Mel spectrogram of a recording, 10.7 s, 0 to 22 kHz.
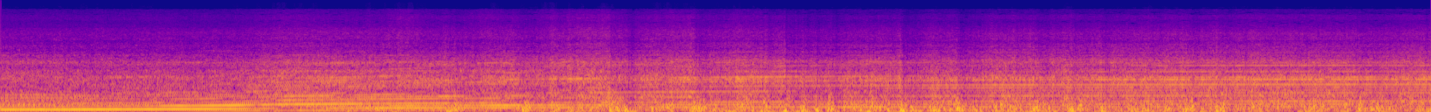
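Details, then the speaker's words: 1987 Johnson 40hp outboard, test run after setting WOT timing by the Joe Reeves method: steady drone rising in pitch to speed, then holding even over water and wind. Runs well, feels slightly slower, idle a little rough. "it doesn't feel quite as fast as it was but it still feels good man still feels good sounds good runs good"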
